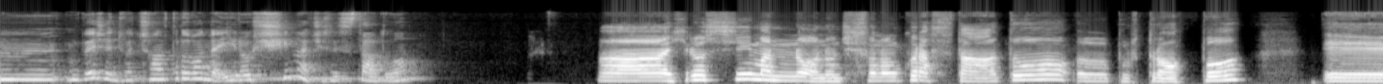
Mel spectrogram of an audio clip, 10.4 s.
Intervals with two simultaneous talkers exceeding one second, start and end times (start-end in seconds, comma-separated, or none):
none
